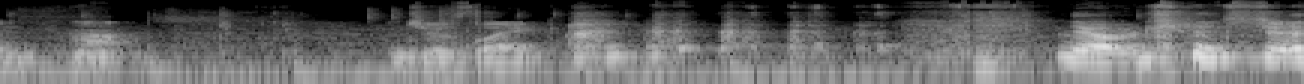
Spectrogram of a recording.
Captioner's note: laughs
